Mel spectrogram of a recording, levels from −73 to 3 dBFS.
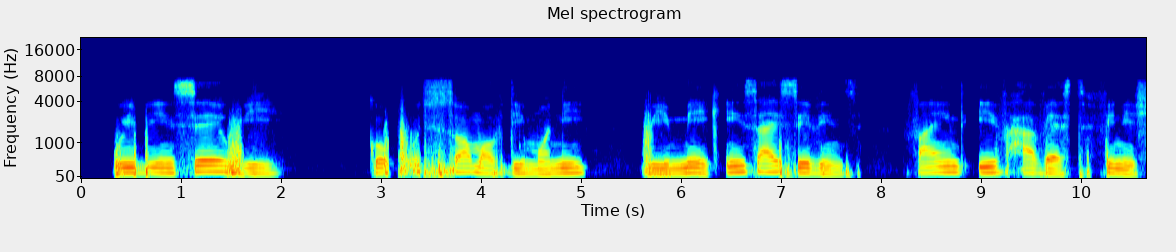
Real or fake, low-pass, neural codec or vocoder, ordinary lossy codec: real; 7.2 kHz; none; Opus, 16 kbps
